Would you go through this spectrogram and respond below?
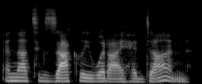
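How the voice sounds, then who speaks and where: A woman in her thirties, a guest author speaking in a calm, soothing, measured way in a reflective interview. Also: low voice, no echo, studio quality.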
